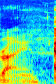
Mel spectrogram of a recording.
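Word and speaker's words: Rian: It's spelled Rion, but it's pronounced Ryan.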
